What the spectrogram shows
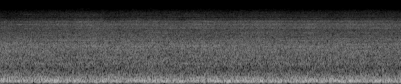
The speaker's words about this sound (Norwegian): Det er toget. Ja. Så derfor så lar vi da toget passere forbi, og så fortsetter vi praten når den er ferdig.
